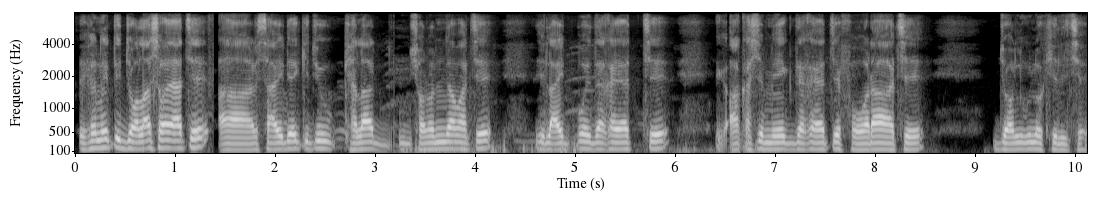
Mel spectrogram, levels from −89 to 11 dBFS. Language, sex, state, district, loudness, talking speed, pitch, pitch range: Bengali, male, West Bengal, Jalpaiguri, -13 LUFS, 140 wpm, 140 Hz, 135-150 Hz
